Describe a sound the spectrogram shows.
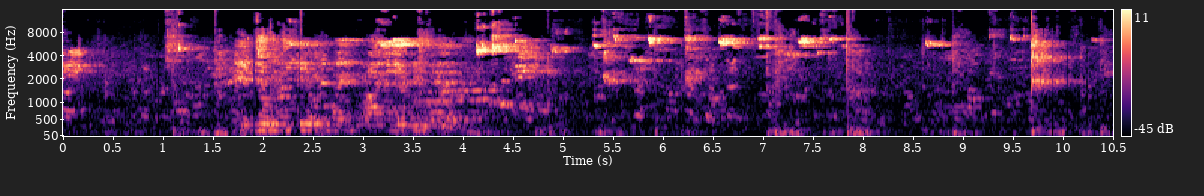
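A crowd chatters and calls out in a large echoing gym.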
